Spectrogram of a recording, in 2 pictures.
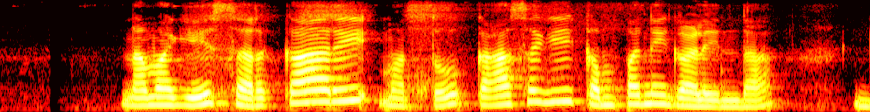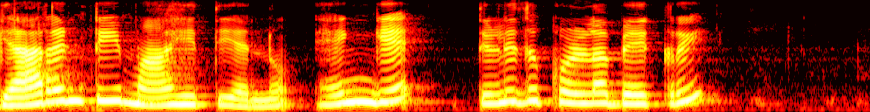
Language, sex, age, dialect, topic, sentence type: Kannada, female, 60-100, Central, banking, question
